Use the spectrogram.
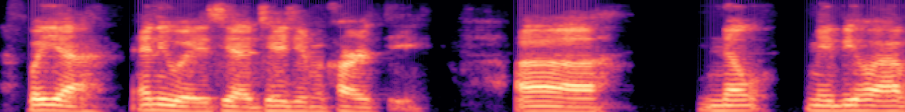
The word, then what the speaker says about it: McCarthy: Um Mafrey. Um why can't I say his name? McCarthy. M is it McCarthy? I don't know why I sound JJ McCarthy.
